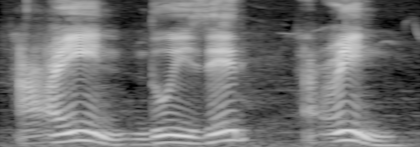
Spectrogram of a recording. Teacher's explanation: আইন কণ্ঠনালীর মাঝখান থেকে উচ্চারণ হবে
